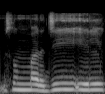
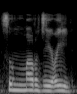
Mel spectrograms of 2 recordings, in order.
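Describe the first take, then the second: First: The vowel after the j is stretched long. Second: The vowel after the j is kept short. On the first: The speaker calls it wrong. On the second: The speaker calls it right.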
